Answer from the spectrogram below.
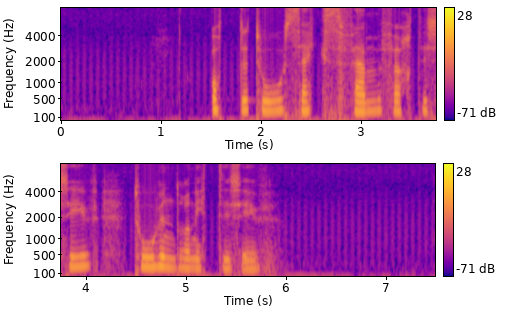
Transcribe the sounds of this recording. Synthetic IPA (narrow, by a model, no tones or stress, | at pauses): ɔt̪ət̪ʰuːsɛksfɛmfœʁt̪ɪsyːʋt̪ʰuːhʉnd̪ʁəoːnɪt̪ɪsyːʋ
